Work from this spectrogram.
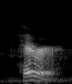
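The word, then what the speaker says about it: Herer: They said just think of terror. Terror. Harer.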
